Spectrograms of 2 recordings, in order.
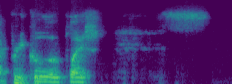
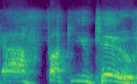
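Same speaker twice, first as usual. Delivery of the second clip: mocking retort; 11 semitones higher, slower than usual. Chris mouthing off to manager.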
